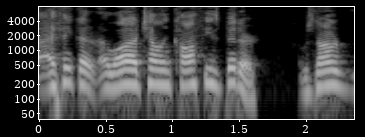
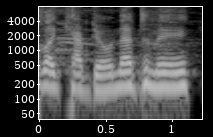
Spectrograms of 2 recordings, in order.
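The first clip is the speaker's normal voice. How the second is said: normal talking voice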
